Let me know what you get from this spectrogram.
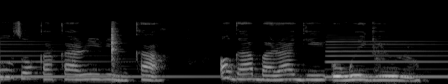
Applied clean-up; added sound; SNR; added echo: none; Wind instrument, woodwind instrument + Snare drum; 10 dB; none.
